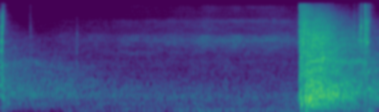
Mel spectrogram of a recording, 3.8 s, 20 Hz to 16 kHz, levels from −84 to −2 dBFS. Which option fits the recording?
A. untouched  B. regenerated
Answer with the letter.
B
